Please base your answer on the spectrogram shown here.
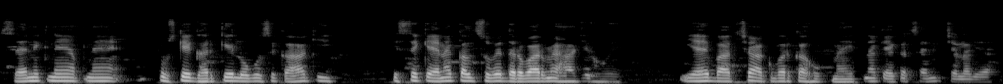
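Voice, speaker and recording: A man narrating a story as a storyteller in a measured, deliberate reading style, on a dull lo-fi recording. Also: on the high side, fairly even intonation, warm tone.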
